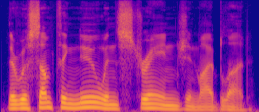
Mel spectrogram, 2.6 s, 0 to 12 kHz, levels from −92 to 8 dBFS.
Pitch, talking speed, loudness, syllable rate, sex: 115 Hz, 210 wpm, -16 LUFS, 5.4 syllables/s, male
